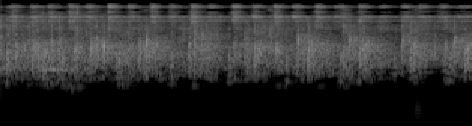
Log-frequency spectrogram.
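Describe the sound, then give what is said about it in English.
A church audience claps for the Lord together in a steady, dense wash of applause lasting a few seconds, many hands blending into an even, crackling roar with no voices standing out. “Give the Lord some clap in the house.”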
